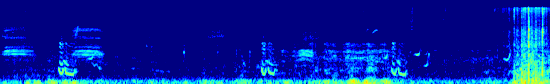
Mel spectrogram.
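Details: Teetar francolin during breeding: three rough, harmonic calls about every one and a half seconds, each sliding downward, with faint chirping birds, a constant low hum and a loud noisy burst at the end.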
